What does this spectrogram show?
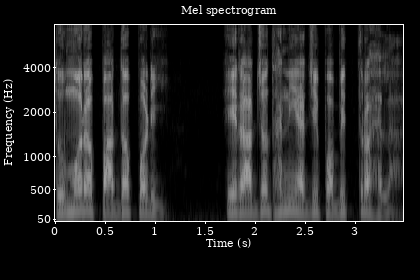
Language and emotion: Odia, neutral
